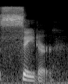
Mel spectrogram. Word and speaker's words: satyr: It's pronounced satyr.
